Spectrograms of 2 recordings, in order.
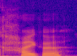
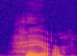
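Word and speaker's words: Haigha: is it looks like hyga he pronounced it so as to rhyme with mayor so hair okay that's what I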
